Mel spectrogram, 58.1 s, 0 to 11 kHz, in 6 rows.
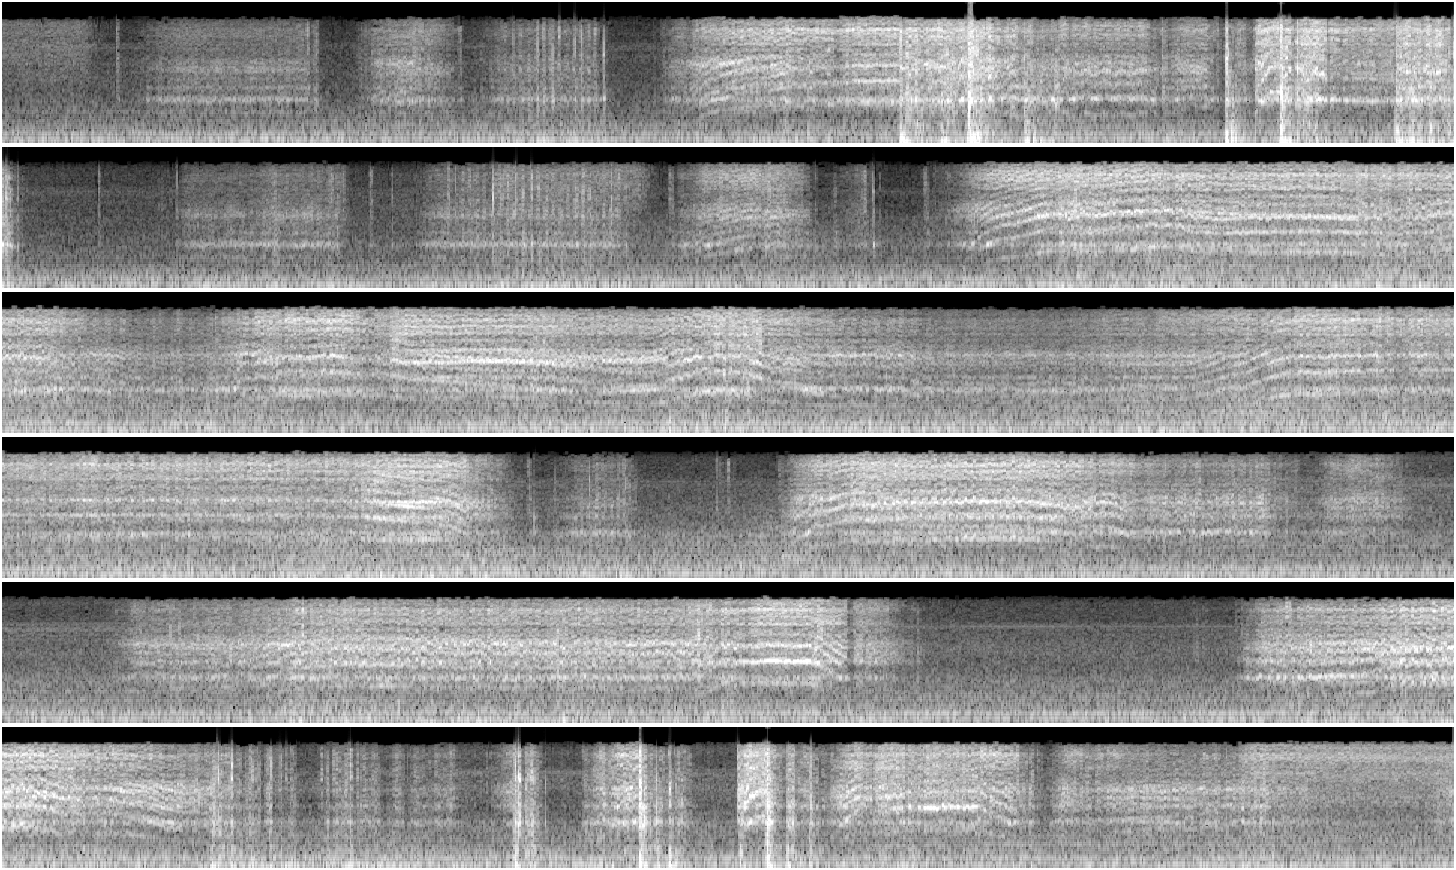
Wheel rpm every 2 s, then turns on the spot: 20, 30, 130, 140, 150, 20, 40, 30, 160, 180, 140, 170, 140, 100, 220, 220, 40, 130, 90, 20, 140, 170, 40, 50, 160, 30, 70, 110, 60.
12-14 32-34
